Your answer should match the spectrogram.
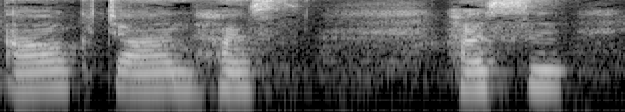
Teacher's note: ये वही स्वर ध्वनियाँ हैं जिनके उच्चारण में हवा मुख के साथ साथ नाक से भी निकलती हैं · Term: अनुनासिक ध्वनियाँ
